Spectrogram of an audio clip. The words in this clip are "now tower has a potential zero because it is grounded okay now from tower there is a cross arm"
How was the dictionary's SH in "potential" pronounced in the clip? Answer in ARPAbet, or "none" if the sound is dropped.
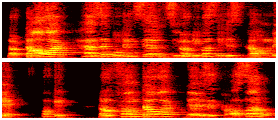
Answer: S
